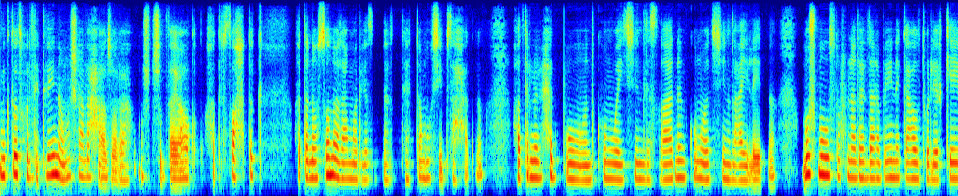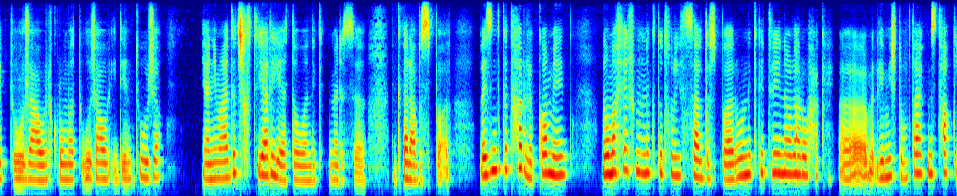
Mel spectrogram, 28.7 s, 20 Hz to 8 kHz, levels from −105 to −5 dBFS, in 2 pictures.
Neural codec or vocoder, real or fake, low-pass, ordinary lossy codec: codec, 16 kHz, 0.9 kbps, LongCat-Audio-Codec; fake; none; none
